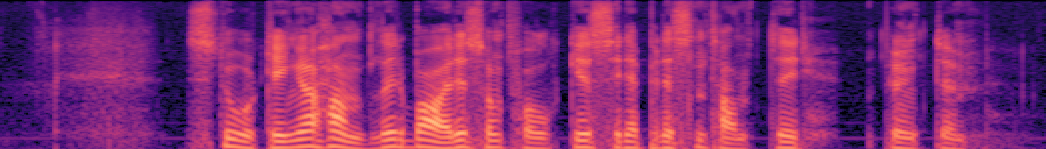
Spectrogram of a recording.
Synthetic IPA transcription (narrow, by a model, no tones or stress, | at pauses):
st̪uːʈʰɪŋɑhɑnd̪ləɾbɑːɾəsɔmfɔlkəsɾɛpɾəsn̩t̪ʰɑnt̪ʰəɾ | pʰɵŋk̚t̪ʉm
